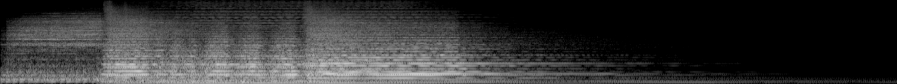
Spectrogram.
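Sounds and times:
lively victory jingle: 0:01.0 - 0:06.2.

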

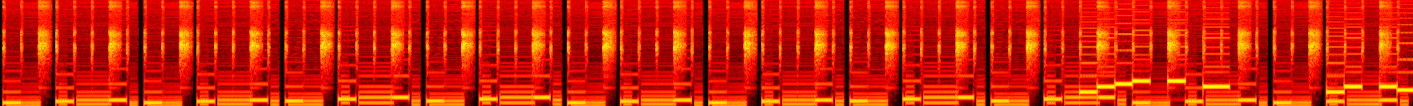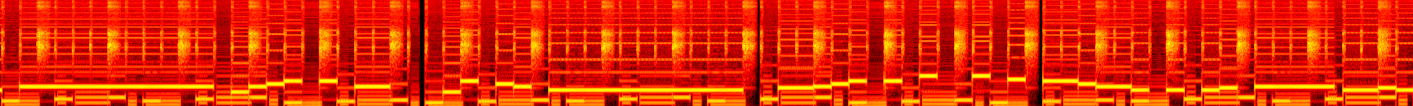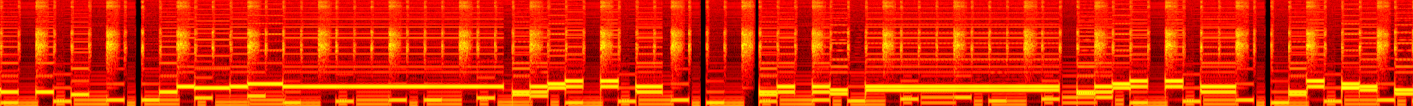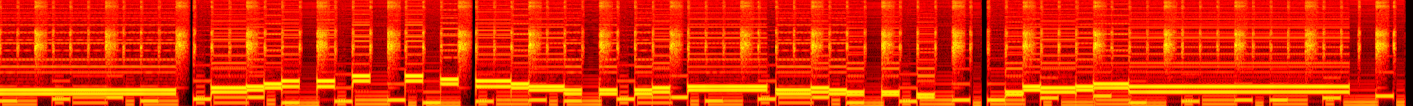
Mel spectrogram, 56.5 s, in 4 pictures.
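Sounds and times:
8-bit village game music: 0:00.0 - 0:56.5.

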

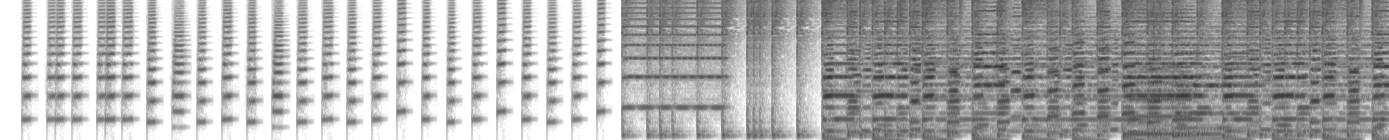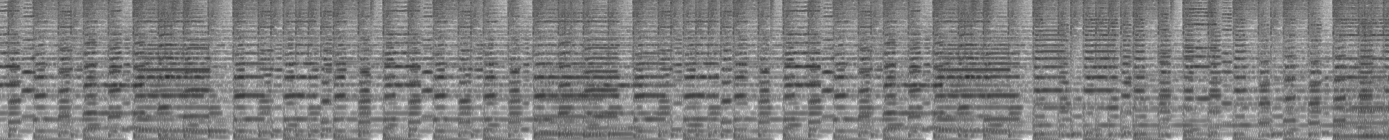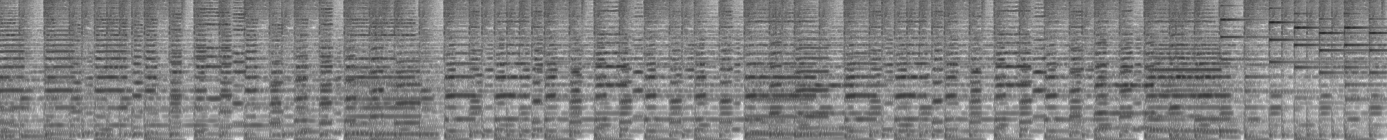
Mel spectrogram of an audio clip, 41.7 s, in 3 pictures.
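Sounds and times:
fanfare: 0:00.2 - 0:06.6, 0:08.2 - 0:41.5.

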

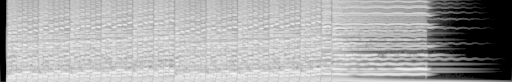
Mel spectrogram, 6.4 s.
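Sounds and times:
game start sound: 0:00.1 - 0:05.6.

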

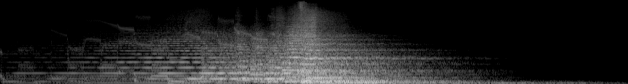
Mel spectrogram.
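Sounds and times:
musical stinger: 0:00.0 - 0:05.1.

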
